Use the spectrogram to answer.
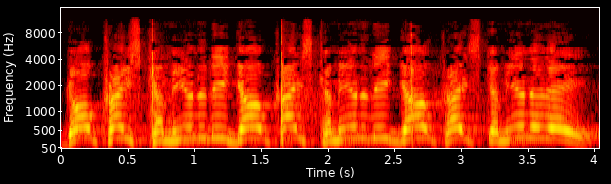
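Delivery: God cheering Mike and the church from the sidelines. Acted. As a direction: cheer them on like a coach. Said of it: "He said".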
